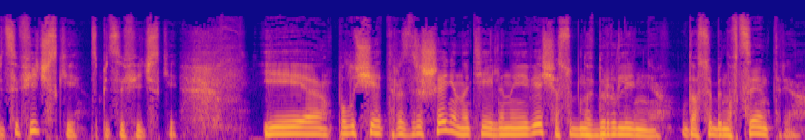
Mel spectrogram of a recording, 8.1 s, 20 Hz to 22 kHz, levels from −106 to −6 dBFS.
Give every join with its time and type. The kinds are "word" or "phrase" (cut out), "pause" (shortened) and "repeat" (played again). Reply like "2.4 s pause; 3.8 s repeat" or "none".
0.9 s word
